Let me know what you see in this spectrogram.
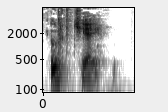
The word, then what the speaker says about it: Uiltje: But it's a collaboration with Utje, probably. – Yeah. – J-E, right? – Yes. U-I-L-T-J-E. – Utje.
